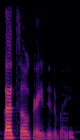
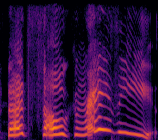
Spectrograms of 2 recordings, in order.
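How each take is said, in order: First: Said in the usual way. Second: High, loud and very slow, drawn out; laughing friend marvels at riders' stupidity, drawn out and loud; amazed. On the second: Real, not acted. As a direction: stretch it out in disbelief. Reacting to careless riders' feet.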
